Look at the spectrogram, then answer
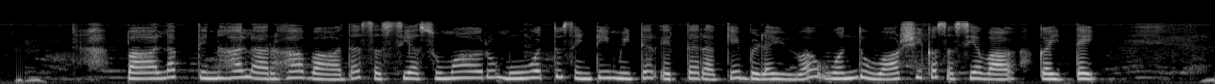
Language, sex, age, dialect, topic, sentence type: Kannada, female, 18-24, Mysore Kannada, agriculture, statement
